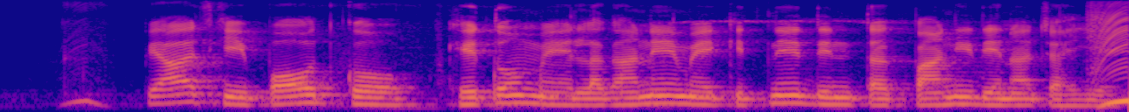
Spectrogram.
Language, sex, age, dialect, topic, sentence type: Hindi, male, 18-24, Garhwali, agriculture, question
